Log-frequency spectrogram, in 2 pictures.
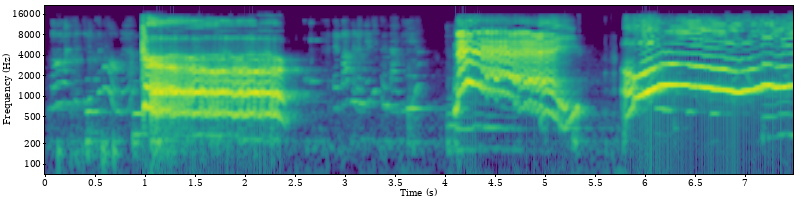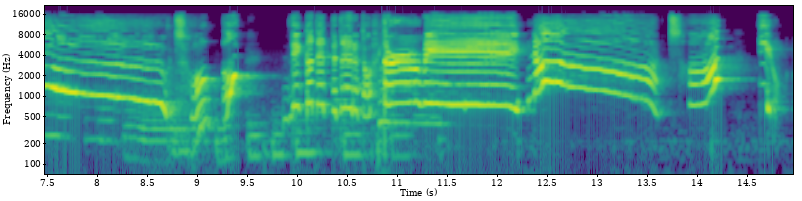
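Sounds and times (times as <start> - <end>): wolf howl imitation: 1.0 - 2.6, 5.8 - 8.7.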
